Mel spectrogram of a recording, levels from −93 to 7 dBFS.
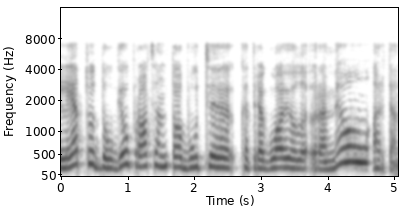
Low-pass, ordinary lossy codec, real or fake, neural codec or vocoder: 7.2 kHz; AAC, 64 kbps; fake; codec, 16 kHz, 8 kbps, FreqCodec, smaller model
